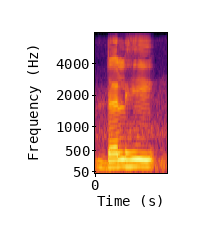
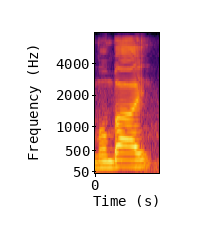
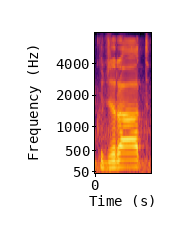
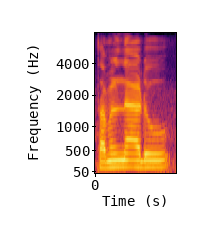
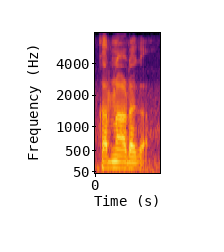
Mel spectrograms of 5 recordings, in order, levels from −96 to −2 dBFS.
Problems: constant background noise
